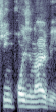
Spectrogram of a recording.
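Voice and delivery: ordinary talk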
